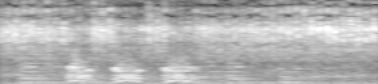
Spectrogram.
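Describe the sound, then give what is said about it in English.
A dog named Rover barks three times in quick succession, sharp, with a steady background hum underneath and no talking. “I'm looking over my dead dog”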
